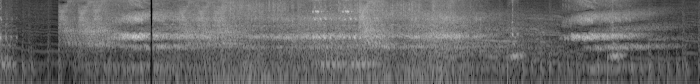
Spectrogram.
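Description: Game explosions burst with crackling blasts.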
